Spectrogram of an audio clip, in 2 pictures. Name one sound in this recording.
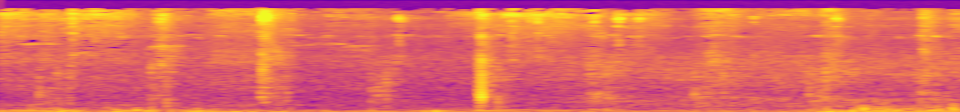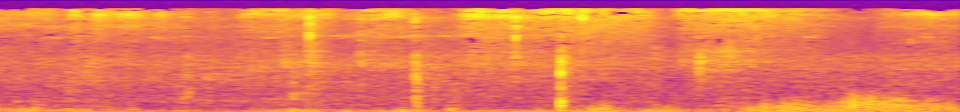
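Footsteps crunch along a dirt path outdoors.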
